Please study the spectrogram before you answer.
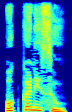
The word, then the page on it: ಒಕ್ಕಣಿಸು: okkaṇisu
